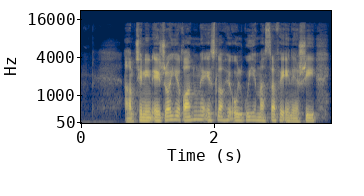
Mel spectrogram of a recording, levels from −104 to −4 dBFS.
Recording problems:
none

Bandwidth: 14 kHz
